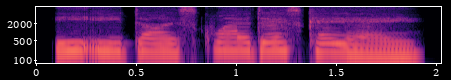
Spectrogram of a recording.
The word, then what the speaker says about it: Gdańsk: In Polish, the modern name of the city is pronounced Gdańsk.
